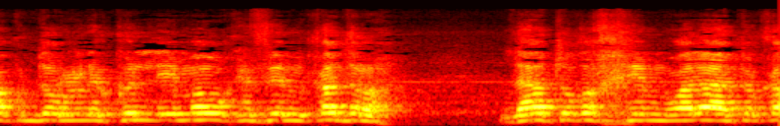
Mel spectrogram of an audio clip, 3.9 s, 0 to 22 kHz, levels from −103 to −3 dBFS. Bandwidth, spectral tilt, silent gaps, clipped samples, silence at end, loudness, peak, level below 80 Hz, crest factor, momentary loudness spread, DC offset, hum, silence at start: 14.5 kHz; -5 dB/octave; none; under 0.1%; 0 s; -25 LUFS; -6 dBFS; -74 dBFS; 18 dB; 10 LU; under 0.1%; none; 0 s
